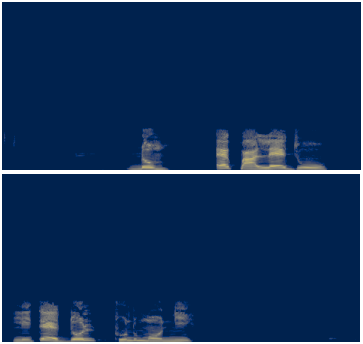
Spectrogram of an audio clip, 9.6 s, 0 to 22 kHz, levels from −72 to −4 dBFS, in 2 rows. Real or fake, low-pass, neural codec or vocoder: real; 5.4 kHz; none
